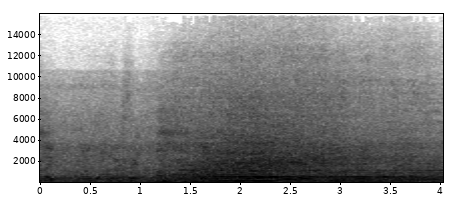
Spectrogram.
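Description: A car engine speeding up as the car pulls away close by, with tyre noise on cobblestones. It swells to its loudest about two seconds in, then eases off.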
